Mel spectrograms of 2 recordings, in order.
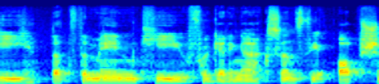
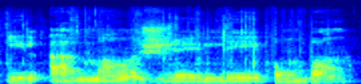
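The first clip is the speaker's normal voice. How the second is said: slow, stretched French at writing speed; slow dictation; 2 semitones lower, 4 dB quieter, slower than usual. Shown as a demonstration. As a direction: draw out each word as you write. Dictating the sentence while writing it.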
